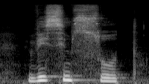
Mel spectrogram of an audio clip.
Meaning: eight hundred
- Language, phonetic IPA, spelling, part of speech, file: Ukrainian, [ʋʲisʲimˈsɔt], вісімсот, numeral, Uk-вісімсот.ogg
